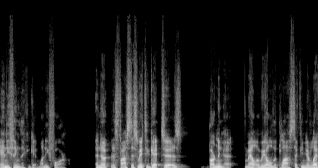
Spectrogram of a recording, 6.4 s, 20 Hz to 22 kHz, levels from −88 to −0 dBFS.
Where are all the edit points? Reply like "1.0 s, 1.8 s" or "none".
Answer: none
